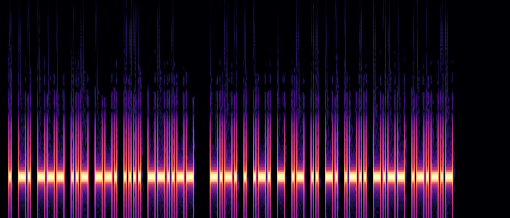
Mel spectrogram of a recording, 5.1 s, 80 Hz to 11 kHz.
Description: Morse code, heard as a keyed tone, about 50 wpm, 700 Hz. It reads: ENOUGH, CERTAINLY.
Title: Sentences from Top 900 Words 50wpm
